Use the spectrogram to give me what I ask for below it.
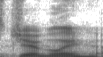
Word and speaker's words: Ghibli: Ghibli. I don't even know how to say that one. – It is Ghibli.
